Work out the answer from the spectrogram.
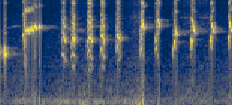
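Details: White-rumped shama lure recording for tutoring captive birds, here a series of high, sharp chip notes repeated about four times a second after a brief whistle.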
